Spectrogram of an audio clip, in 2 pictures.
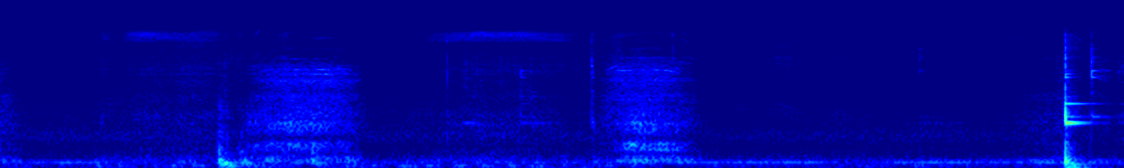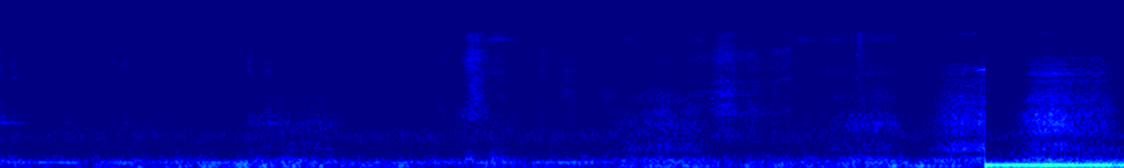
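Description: Quiet handling sounds of string and felt wick being worked through a cast-iron casting, with one sharp metallic clink about halfway through, as a metal tool touches the metal. A low hum comes in near the end.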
